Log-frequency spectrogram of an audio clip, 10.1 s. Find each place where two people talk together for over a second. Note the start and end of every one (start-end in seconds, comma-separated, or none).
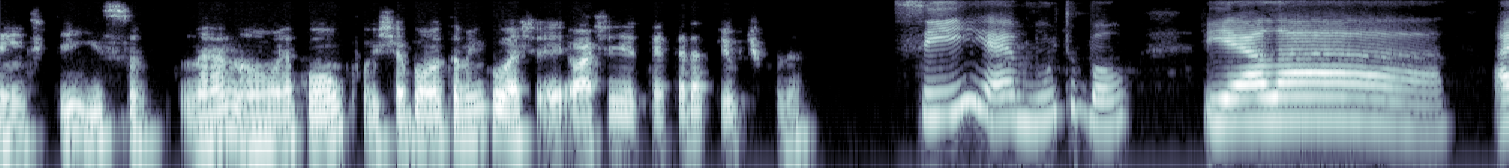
none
